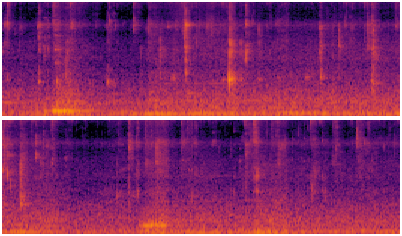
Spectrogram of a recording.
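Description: Soft wet chewing and lip-smacking as boiled pork hock is eaten by hand, with a few scattered quiet clicks over a faint low hum.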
